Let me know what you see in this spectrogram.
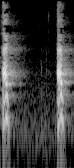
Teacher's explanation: انتبهنا كيف الشعوب التي من حول العرب في عصرنا مثلا من الشعوب المسلمة من ينطق الكاف في لغته غير العربية بترا، فيقول أك أك هكذا، كاف مبتورة من غير همس، لكن العرب لا تنطقها كذلك.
